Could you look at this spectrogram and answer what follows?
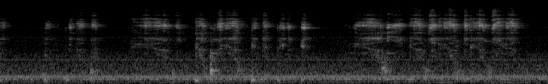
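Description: A fork stirring flour and spices in a mixing bowl, the tines scraping and clinking against the bowl in quick, irregular strokes that come in two busier spells, one a little after the first second and one past the middle.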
